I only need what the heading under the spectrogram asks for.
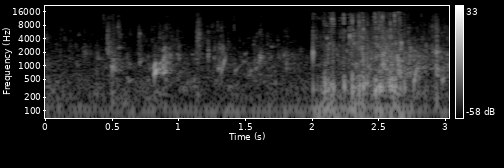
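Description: Whiskey trickles from a bottle, a thin intermittent gurgle and splash that swells into a steadier, louder pour partway through, with no voices.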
